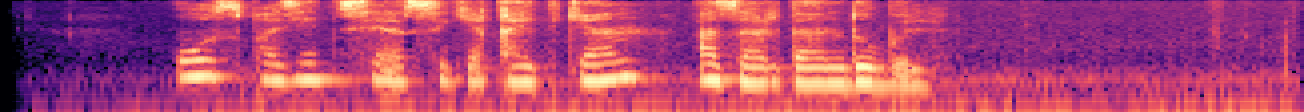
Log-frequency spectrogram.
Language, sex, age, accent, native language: Uzbek, female, 18-24, Sirdaryo, Uzbek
